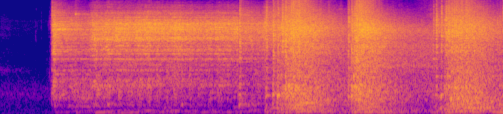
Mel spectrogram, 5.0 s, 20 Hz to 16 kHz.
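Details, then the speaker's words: $500 Gen VI 454 big-block V8 on engine stand, converted to carburetor with headers, first fire-up with rough timing: cranks and catches at once, revs in strong, even blips, no misses or knocks. Normal running. "It sounds good."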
